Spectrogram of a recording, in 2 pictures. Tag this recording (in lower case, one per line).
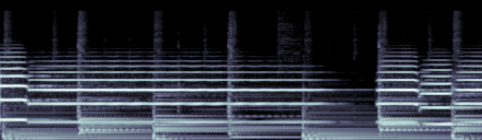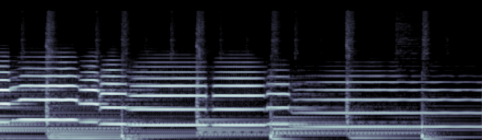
music
musical instrument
